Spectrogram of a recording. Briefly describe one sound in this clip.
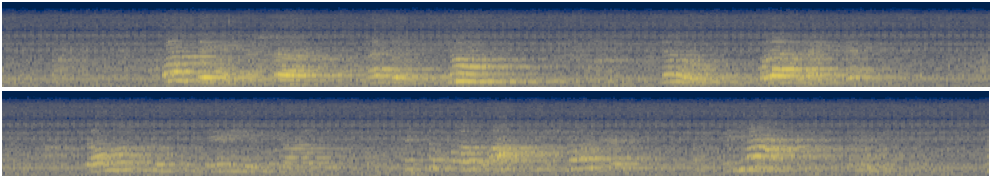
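A man speaks theatrically on a stage in a large hall, heard from the audience.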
